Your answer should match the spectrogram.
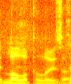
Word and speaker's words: Lollapalooza: Lollapalooza concert. – Lollapalooza.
